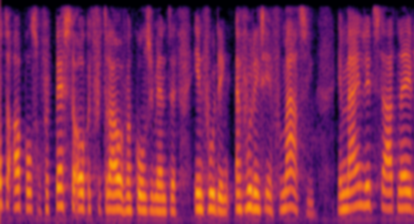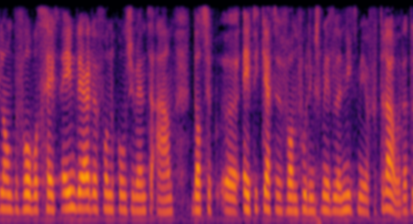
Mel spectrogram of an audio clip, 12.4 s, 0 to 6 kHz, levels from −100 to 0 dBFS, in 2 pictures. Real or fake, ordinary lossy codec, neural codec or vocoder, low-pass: fake; none; codec, 16 kHz, 2 kbps, FunCodec, trained on LibriTTS, 25 frames a second; 5.4 kHz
